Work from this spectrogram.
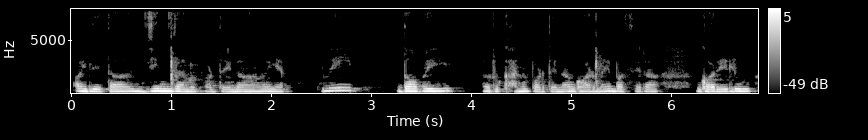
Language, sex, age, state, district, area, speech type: Nepali, female, 18-30, West Bengal, Kalimpong, rural, spontaneous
